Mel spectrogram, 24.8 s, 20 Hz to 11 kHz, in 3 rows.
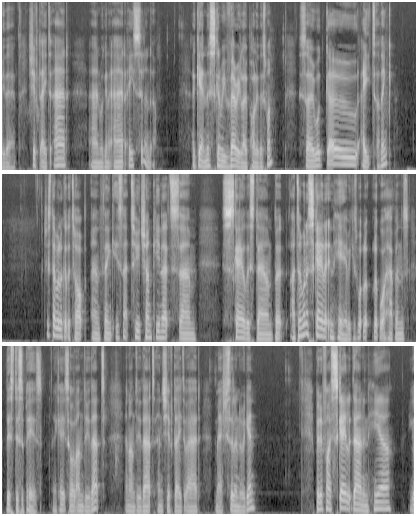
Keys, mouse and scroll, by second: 0.2 shift+a, 4.5-7.5 drag, 8.3-11.4 middle drag, 17.7 ctrl+z, 18.2 ctrl+z, 18.7 middle click, 19.6 shift+a, 23.4-24.8 drag.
